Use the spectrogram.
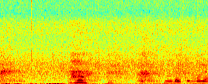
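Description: Heavy rain falls steadily outdoors as a constant broad hiss, with people shouting and talking over it in brief bursts.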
